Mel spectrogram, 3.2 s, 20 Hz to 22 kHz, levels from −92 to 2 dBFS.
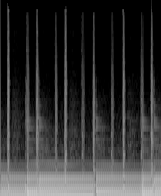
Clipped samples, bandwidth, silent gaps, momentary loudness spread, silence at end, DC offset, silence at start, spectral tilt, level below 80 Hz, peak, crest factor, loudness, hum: under 0.1%; 16.5 kHz; none; 4 LU; 0 s; under 0.1%; 0 s; -8 dB/octave; -28 dBFS; -10 dBFS; 12 dB; -25 LUFS; none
